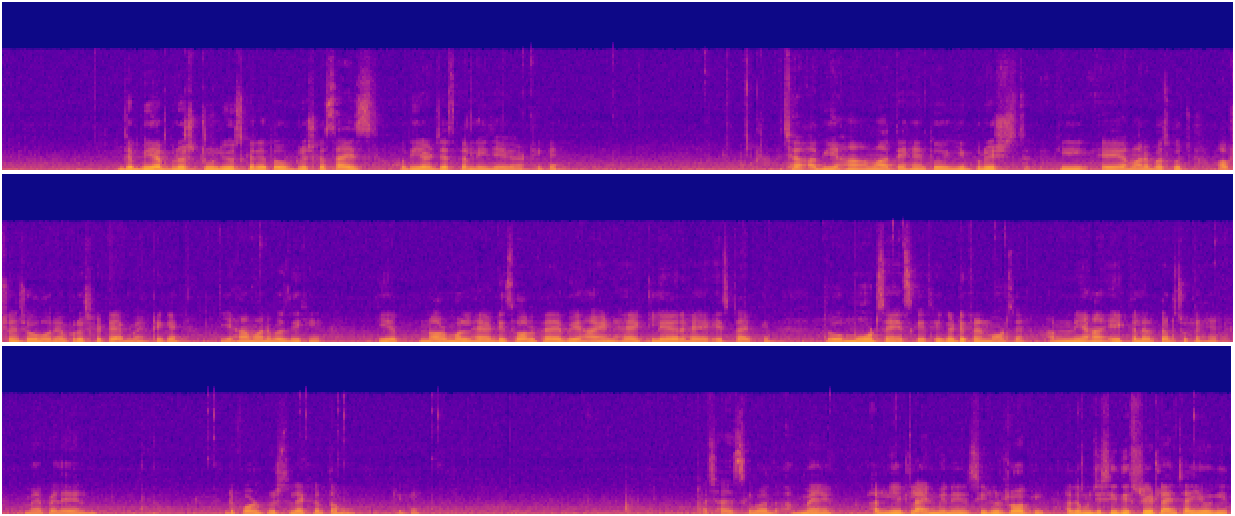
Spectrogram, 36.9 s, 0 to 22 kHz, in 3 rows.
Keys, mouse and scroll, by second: 0.0-2.1 typing, 5.2 right click, 5.4 right click, 6.1-9.3 drag, 14.8 click, 20.5 click, 24.4 right click, 25.7-26.7 scroll up 1, 26.7 click, 32.9-36.9 drag.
